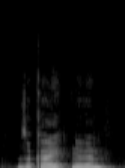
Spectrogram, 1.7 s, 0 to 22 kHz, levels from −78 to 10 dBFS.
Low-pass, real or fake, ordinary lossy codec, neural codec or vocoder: 19.8 kHz; fake; none; codec, 44.1 kHz, 7.8 kbps, Pupu-Codec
